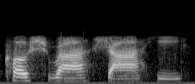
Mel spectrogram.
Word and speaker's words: Khosrowshahi: That's very hard to pronounce, but his name is pronounced just the way it's spelled: Khosrowshahi.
